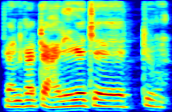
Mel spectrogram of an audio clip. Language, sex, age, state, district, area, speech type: Bengali, male, 60+, West Bengal, Darjeeling, rural, spontaneous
